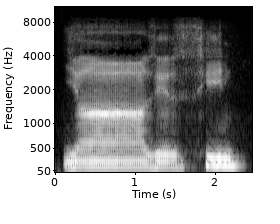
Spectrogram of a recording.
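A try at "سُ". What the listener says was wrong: জি ইয়াজের নয়, সিনের উপরে পেশ আর ইয়া নিচ্ছেন, সিন ইয়া পেশ, সুই।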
